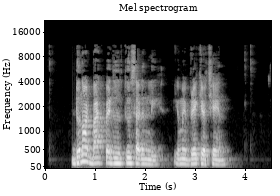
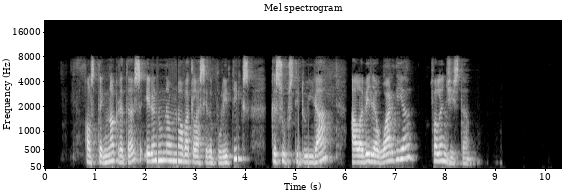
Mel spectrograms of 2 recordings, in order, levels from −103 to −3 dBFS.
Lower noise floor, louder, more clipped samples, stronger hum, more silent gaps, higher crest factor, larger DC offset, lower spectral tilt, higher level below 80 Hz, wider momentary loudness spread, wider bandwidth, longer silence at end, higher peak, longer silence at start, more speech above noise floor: about the same, -58 dBFS vs -61 dBFS; about the same, -17 LUFS vs -17 LUFS; neither; neither; second, none vs 4.47-4.51 s; about the same, 16 dB vs 16 dB; neither; first, -6.5 dB/octave vs -4.5 dB/octave; second, -58 dBFS vs -52 dBFS; first, 13 LU vs 10 LU; first, 11.5 kHz vs 8.4 kHz; second, 0.9 s vs 1.75 s; about the same, -2 dBFS vs -2 dBFS; second, 0.55 s vs 0.8 s; about the same, 42 dB vs 45 dB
